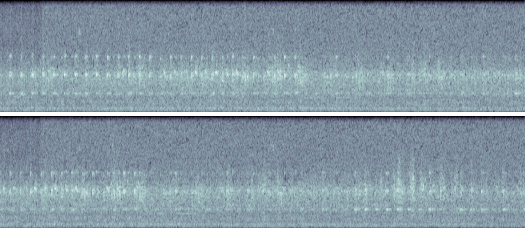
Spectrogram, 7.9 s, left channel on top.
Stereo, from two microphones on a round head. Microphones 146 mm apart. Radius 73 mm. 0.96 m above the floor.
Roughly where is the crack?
I don't hear a crack.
